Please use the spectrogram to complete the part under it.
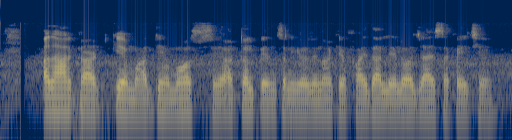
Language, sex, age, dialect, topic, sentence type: Maithili, male, 25-30, Angika, banking, statement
